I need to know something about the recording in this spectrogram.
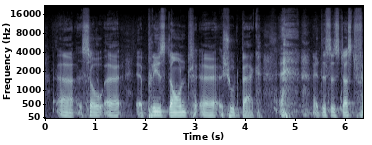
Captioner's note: laughs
